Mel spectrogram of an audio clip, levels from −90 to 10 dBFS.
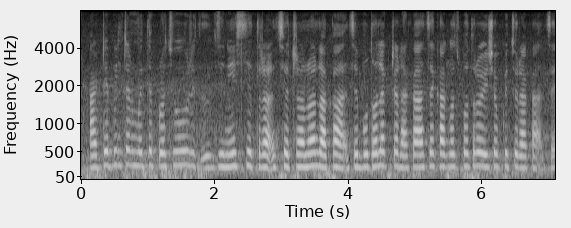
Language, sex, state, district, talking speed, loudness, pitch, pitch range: Bengali, female, Assam, Hailakandi, 160 wpm, -16 LUFS, 230 Hz, 220-240 Hz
